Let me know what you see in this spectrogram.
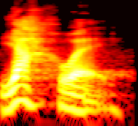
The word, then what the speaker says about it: Yahweh: If in English we pronounce the three Hebrew letters that come together to make this word, Yahweh.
